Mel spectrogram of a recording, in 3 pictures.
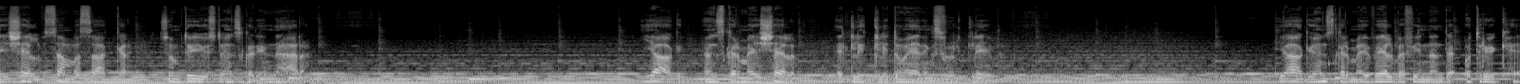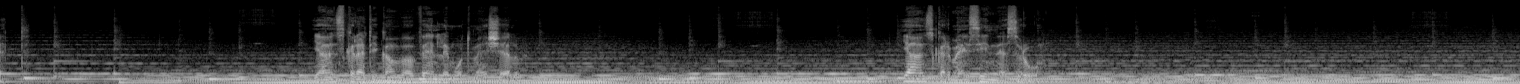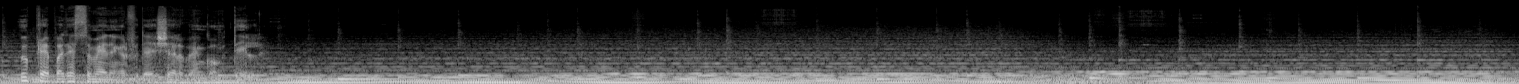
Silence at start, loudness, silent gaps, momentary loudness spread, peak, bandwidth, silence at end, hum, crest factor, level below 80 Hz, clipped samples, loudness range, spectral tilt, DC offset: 0 s; -18 LUFS; none; 6 LU; -2 dBFS; 17 kHz; 0 s; none; 16 dB; -24 dBFS; under 0.1%; 4 LU; -6.5 dB/octave; under 0.1%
